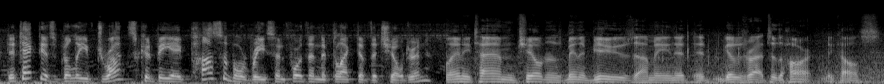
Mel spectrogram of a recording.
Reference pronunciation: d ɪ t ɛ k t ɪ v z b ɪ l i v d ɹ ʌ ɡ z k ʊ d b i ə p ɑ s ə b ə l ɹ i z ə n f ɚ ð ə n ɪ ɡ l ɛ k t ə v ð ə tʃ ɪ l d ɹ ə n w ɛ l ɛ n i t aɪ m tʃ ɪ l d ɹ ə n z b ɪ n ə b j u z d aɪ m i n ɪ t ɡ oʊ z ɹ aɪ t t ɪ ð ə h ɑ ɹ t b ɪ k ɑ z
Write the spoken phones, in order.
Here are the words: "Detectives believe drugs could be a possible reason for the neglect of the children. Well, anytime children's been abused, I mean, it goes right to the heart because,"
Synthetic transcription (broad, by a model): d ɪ t ɛ k t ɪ v z b ɪ l i v d ɹ ʌ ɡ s k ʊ d b i ə p ɑ s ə b l ɹ i z ə n f ɚ ð ə n ɪ ɡ l ɛ k t ə v ð ə tʃ ɪ l d ɹ ə n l ɛ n i t aɪ m tʃ ɪ l d ɹ ə n z b ɪ n ə b j u z d aɪ m i n ɪ t ɡ oʊ z ɹ aɪ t t ɪ ð ə h ɑ ɹ t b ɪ k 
